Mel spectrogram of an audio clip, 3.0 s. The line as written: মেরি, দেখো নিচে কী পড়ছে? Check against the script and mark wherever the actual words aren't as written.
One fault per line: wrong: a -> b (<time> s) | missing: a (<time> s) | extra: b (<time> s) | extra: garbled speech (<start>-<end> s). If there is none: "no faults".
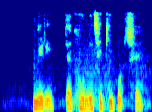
no faults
